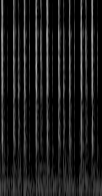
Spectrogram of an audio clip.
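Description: Ticking of a countdown-timer sound effect for a stopwatch: rapid, even ticks, several a second, alternating louder and softer like a tick-tock.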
